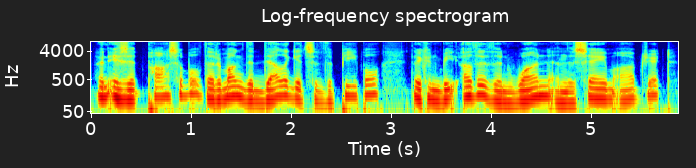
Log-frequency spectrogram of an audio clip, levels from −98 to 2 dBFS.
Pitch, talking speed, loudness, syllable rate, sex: 135 Hz, 215 wpm, -17 LUFS, 5.9 syllables/s, male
